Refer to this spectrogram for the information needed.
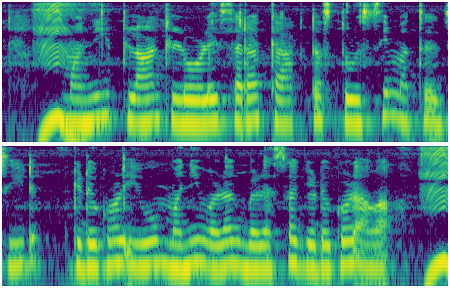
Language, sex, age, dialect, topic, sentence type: Kannada, female, 18-24, Northeastern, agriculture, statement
